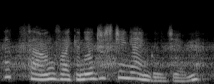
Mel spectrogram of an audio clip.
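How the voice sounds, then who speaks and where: A woman's voice: a little high, very animated, fairly quick, noisy background. An actress playing an inquisitive young female assistant in an old radio drama. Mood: curious. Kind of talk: 1940s radio acting. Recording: dull old radio recording.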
